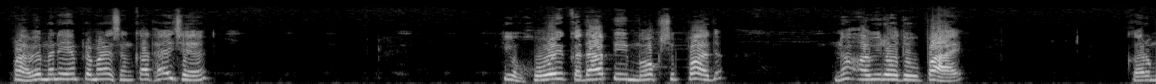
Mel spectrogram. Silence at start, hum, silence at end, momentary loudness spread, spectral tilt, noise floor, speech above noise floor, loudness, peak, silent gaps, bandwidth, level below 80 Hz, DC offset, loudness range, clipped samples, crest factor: 0.15 s; none; 0 s; 10 LU; -3.5 dB/octave; -58 dBFS; 40 dB; -18 LUFS; 0 dBFS; none; 16.5 kHz; -54 dBFS; under 0.1%; 8 LU; under 0.1%; 22 dB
